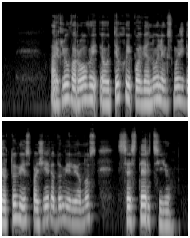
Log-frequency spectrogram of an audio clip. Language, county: Lithuanian, Šiauliai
